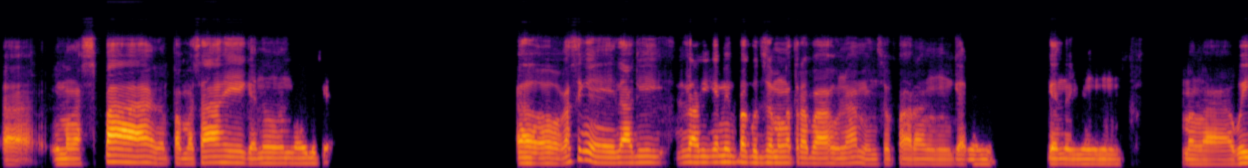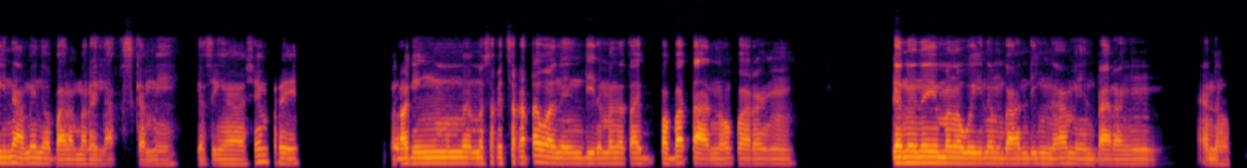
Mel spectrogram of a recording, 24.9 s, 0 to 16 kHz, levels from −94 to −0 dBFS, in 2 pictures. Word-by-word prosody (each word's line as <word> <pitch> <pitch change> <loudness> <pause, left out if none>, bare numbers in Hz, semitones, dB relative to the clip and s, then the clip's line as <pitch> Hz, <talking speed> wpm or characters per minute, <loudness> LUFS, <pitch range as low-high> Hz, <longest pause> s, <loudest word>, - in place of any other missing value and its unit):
ah, - - -1 0.2
yung 105 0 0
mga 105 0 +1
spa, 135 -3 +7 0.2
pamasahe 125 +3 +1
gano'n. 115 +1 -2
Mahilig 115 0 -2
ka - - -15 1.8
Oo, 115 -2 +3
kasi 170 - -2
nga 185 - +2
eh 120 -2 0
lagi 130 0 0 0.2
lagi 130 0 +1
kaming 135 0 -1
pagod 130 -2 0
sa 130 - -3
mga 125 0 0
trabaho 115 -1 0
namin, 115 -3 -4
so 105 - -5
parang 105 0 -4
ganun, 100 -1 -4 0.6
ganun 105 -1 0
'yung 105 -1 -3 0.6
mga 95 -2 -2
way 120 +1 +2
namin 120 -1 +1
'no 110 -1 -3
para 105 -1 +1
ma-relax 100 0 -6
kami. 95 +1 -7 0.2
Kasi 100 0 -5
nga 100 0 -2
siyempre, 115 -4 -3 0.9
laging 115 +2 +2 0.3
may 120 - +2
masakit 120 0 -3
sa - - 0
katawan, 125 -1 +3
ay 115 0 0
hindi 115 0 -2
naman 115 0 -1
na 115 - -7
tayo 115 -1 -1 0.2
pabata 115 -2 +4
'no 110 +1 -4
parang, 105 0 -4 1.0
ganun 125 0 +6
na 125 - +5
'yung 125 -1 +4
mga 120 -1 +4
way 115 0 +2
ng 115 -1 -1
bonding 110 +1 0
namin, 110 -1 -2
parang 100 0 -2 0.5
ano, 100 -2 -4
115 Hz, 140 wpm, -24 LUFS, 105-125 Hz, 1.8 s, spa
